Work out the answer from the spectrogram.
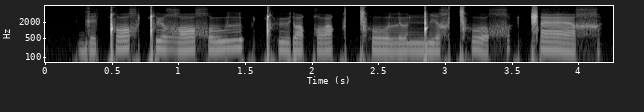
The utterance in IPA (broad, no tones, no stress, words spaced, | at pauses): ɡeǃɔχǃy ʁɔχul | ǃʰʉɾoqwɵq ǀʰolɵ ŋ͡ǃiχǀʰoχ | ǁæχ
